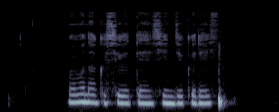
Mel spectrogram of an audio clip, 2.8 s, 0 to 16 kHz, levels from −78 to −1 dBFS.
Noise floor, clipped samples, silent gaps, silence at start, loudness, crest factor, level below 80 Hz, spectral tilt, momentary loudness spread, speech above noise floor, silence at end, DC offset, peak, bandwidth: -67 dBFS; under 0.1%; none; 0.7 s; -33 LUFS; 20 dB; -76 dBFS; -5.5 dB/octave; 6 LU; 35 dB; 0.55 s; under 0.1%; -14 dBFS; 11.5 kHz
